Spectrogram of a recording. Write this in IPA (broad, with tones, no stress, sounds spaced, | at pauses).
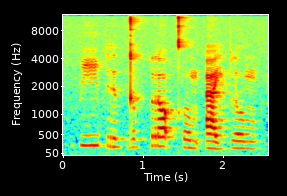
p iː˥˩ p r ɯ˨˩ k̚ d o˦˥ k̚ p r ɔ˥˩ ʔ kʰ o˩˦ m ʔ a˩˦ j p l o˧ m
